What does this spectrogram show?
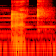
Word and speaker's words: Egg: place is, of course, its name is Eck. But that's because Germans pronounce their G's very similar to a K for native English speakers. So this is actually the town of Egg, E-G-G, and I think that's great.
